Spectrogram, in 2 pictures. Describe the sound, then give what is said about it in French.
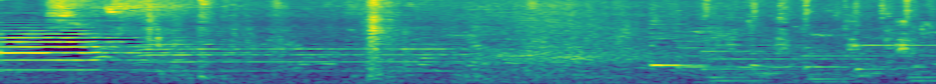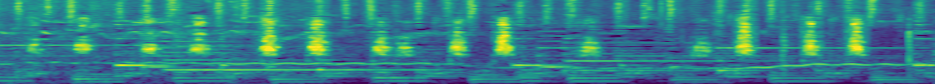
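A duck quacks beside a small pond in a long, steady run of loud, nasal calls, repeating in a regular rhythm over a busy outdoor background. “Ah, alors là, je suis accueilli par un canard.”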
